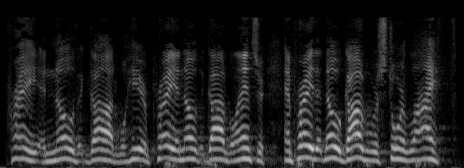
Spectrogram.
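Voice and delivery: rhythmic exhortation, rising in force; forceful preaching. Real, not acted. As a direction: urge the congregation with mounting intensity.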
